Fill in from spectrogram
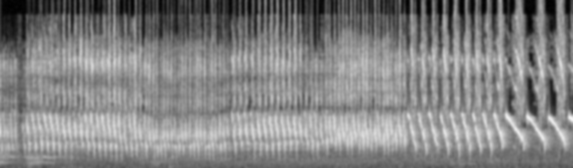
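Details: Canary singing a long rolling song of the 'ngerol panjang' style, used as a lure to train young canaries: dense rapid trills of high notes for over five seconds, then slower, separate downward-sweeping whistles near the end.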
